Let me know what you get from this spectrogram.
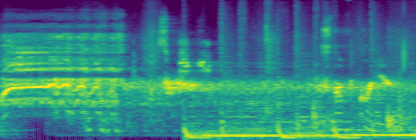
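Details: In the Barycz Valley, a horse gives a wavering, high whinny lasting about a second, then a person's speech and a low steady hum take over.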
